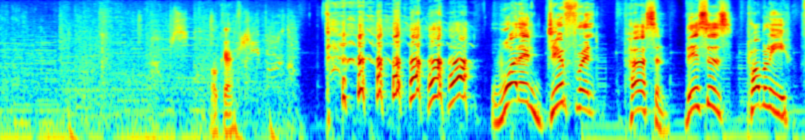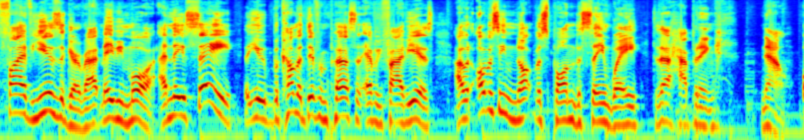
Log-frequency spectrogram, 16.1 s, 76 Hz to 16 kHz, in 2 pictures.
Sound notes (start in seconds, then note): 3.2 laughs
